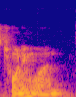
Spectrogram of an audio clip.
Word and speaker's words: 2NE1: It's 21. That's not the age, but that's how you pronounce the name.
